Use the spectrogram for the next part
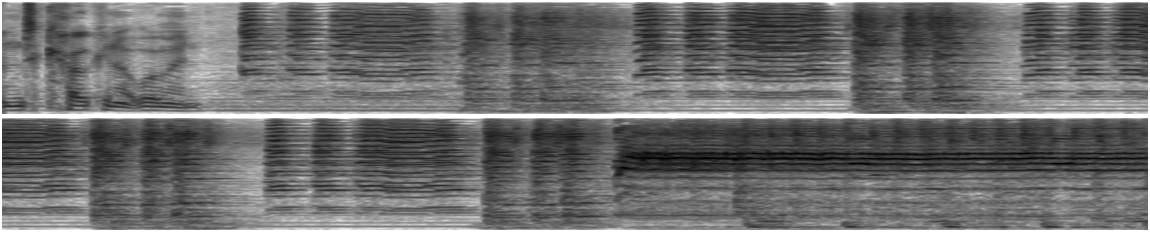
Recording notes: BONUS: Green Man Festival (Sunday). Broadcasted from a boggy field in the beautiful Brecon Beacons in Wales on Green Man Festival radio.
